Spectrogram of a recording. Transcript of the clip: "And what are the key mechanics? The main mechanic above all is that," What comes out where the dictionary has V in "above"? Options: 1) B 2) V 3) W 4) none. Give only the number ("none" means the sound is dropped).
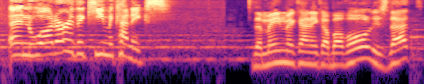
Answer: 2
